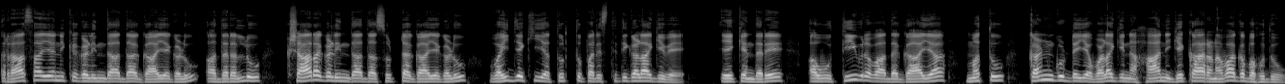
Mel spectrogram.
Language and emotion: Kannada, neutral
